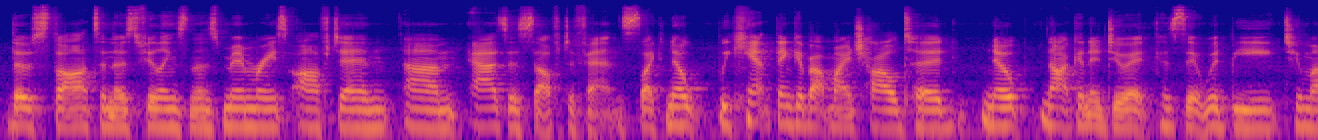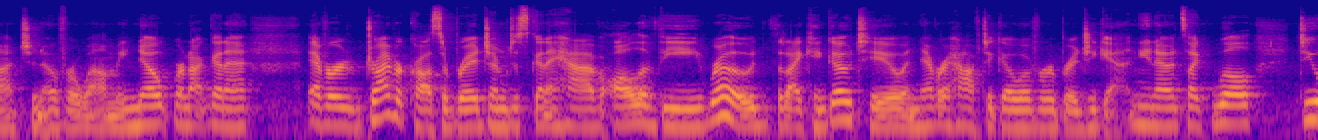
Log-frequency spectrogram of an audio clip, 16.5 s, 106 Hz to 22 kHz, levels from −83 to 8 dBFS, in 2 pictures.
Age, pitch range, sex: 30-49, 170-195 Hz, female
